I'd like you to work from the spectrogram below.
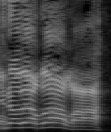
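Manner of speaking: mock Teletubby voice. Mocking Teletubby voice.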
